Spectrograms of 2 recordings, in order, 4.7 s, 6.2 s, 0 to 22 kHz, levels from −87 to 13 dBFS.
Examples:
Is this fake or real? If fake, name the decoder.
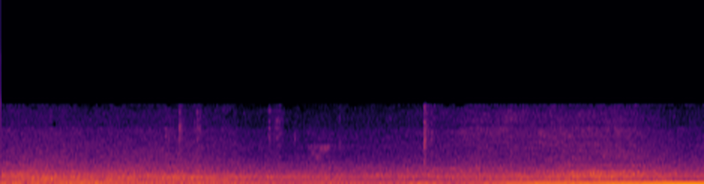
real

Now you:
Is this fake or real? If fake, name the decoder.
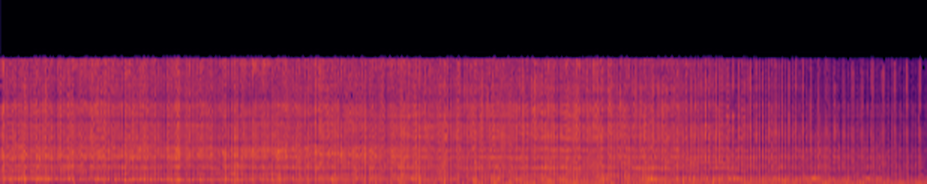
fake, vocoder, BigVGAN v2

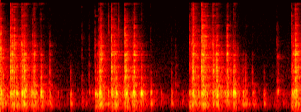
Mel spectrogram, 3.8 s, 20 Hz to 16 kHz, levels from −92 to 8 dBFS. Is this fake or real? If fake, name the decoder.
real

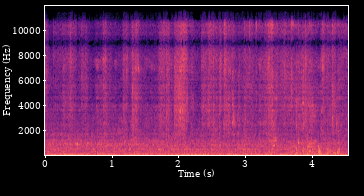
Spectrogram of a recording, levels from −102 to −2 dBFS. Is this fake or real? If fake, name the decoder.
fake, codec, DAC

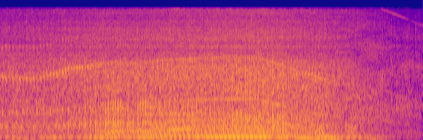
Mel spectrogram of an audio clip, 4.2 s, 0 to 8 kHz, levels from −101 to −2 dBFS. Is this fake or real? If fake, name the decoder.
real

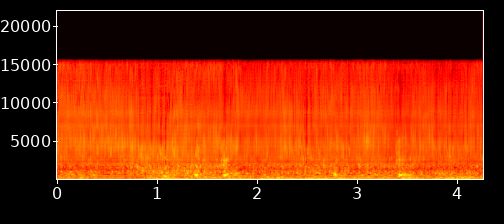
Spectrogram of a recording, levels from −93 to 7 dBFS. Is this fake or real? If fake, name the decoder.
fake, vocoder, BigVGAN v2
